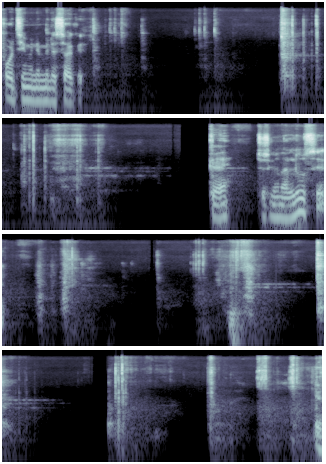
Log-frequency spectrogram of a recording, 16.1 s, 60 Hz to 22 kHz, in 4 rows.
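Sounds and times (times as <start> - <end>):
wrench clicking and clunking: 1.1 - 2.8, 3.5 - 4.7, 10.0 - 10.7, 14.6 - 15.9
ringing metal clank: 11.0 - 12.7.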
